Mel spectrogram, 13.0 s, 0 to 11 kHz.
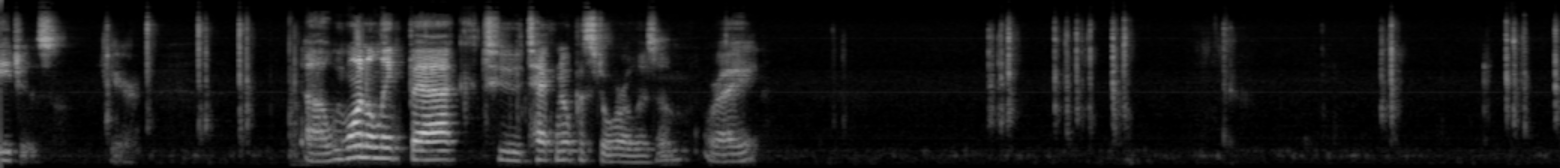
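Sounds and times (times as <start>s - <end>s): faint keyboard typing: 0.8s - 2.6s, 8.2s - 13.0s.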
